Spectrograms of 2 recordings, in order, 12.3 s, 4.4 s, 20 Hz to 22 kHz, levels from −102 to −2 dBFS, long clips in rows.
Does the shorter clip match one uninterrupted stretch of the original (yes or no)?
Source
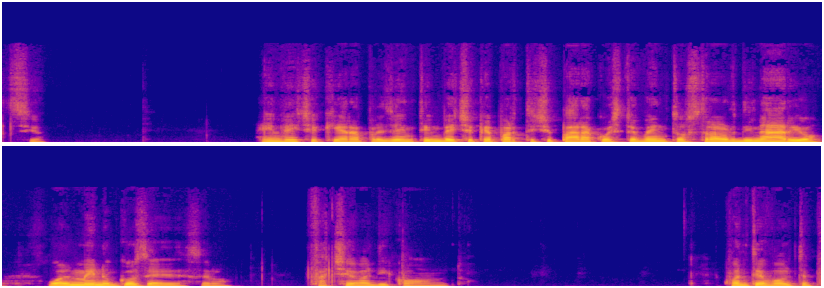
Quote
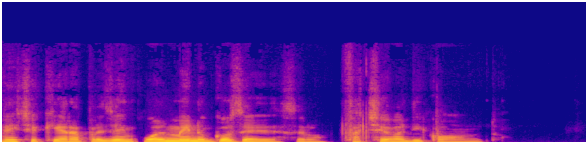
no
